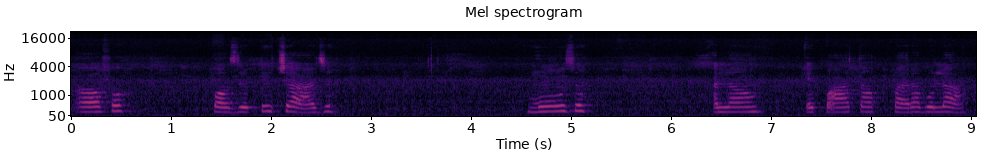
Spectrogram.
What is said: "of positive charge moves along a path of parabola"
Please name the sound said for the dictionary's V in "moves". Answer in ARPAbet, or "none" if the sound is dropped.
none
